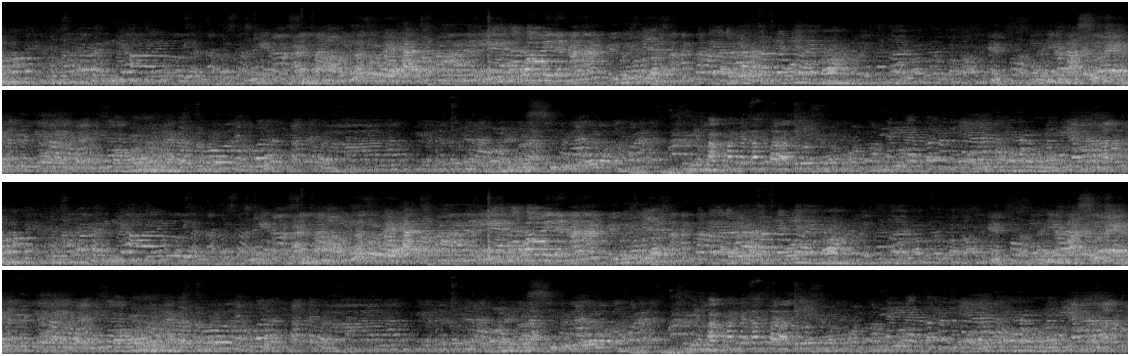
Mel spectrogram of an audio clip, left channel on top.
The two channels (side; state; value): both; normal; correlation 0.79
